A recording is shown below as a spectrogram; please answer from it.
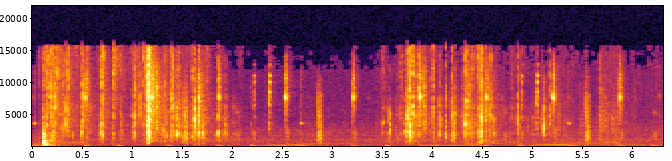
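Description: Protective plastic film being peeled off a new smartphone, with scattered crackles and clicks. Background music with a steady beat plays under it.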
